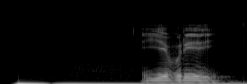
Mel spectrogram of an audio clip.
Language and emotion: Russian, neutral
